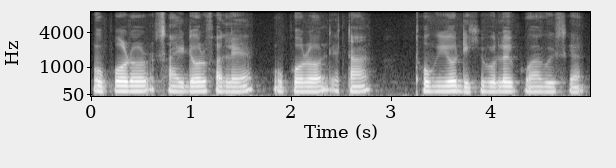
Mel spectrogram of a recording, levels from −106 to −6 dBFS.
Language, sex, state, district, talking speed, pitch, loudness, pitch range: Assamese, male, Assam, Kamrup Metropolitan, 110 wpm, 135 Hz, -16 LUFS, 130-140 Hz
